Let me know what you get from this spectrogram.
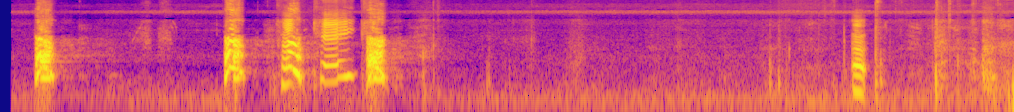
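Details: German Shepherd pet dog named Cupcake barking outdoors: four sharp, loud barks in the first three seconds, then a lone bark near six and a half seconds. A person calls the dog and tells it to drop something.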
